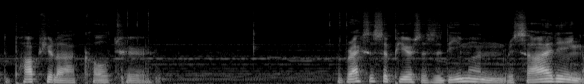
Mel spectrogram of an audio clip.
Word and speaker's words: Abraxas: Abraxas appears as a demon residing on the astral plane who tries to steal the Book of Shadows.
